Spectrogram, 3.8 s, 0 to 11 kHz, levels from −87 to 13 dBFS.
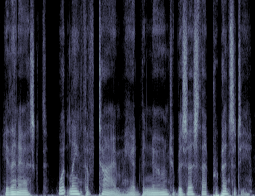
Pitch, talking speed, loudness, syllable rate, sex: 115 Hz, 235 wpm, -19 LUFS, 5.6 syllables/s, male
